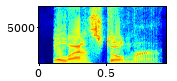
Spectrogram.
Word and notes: elastomer: American English

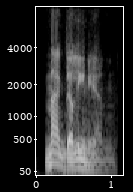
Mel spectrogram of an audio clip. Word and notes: Magdalenian: British English

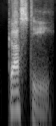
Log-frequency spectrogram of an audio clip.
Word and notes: gusty: American English

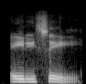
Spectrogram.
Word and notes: ATC: American English

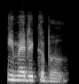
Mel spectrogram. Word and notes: immedicable: Indian

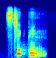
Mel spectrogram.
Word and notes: stickpin: Indian

